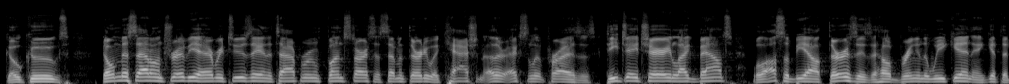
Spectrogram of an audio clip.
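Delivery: brisk sponsor read. Acted. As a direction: rattle through the sponsor copy with sales energy. Reads sponsor ads.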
